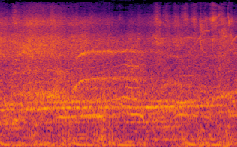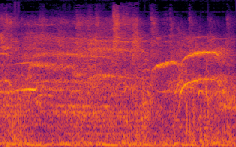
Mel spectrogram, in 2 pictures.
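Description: Riders on a spinning Break Dance ride screaming and shouting, with several rising-and-falling shrieks, the loudest near the end, over a steady low rumble.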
